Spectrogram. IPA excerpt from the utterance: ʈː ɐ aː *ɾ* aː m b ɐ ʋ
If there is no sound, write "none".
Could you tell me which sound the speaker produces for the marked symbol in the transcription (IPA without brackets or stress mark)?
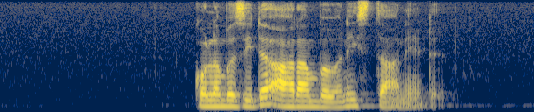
ɾ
